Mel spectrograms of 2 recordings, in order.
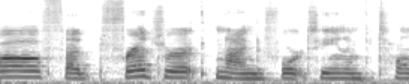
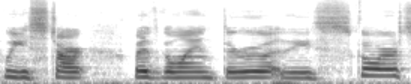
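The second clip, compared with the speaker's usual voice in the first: ordinary delivery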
